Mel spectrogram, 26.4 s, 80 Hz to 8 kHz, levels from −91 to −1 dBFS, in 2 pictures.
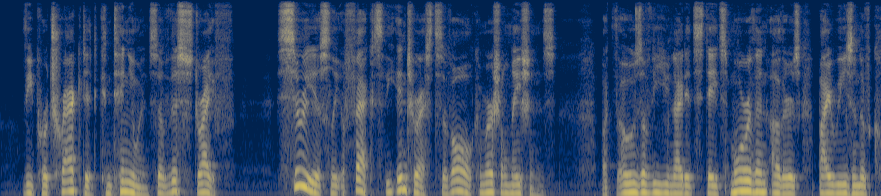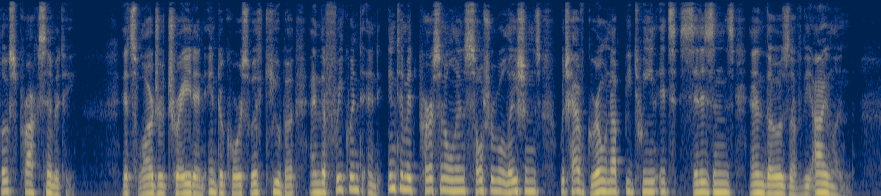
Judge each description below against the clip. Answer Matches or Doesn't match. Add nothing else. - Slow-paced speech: Matches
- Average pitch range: Matches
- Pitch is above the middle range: Doesn't match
